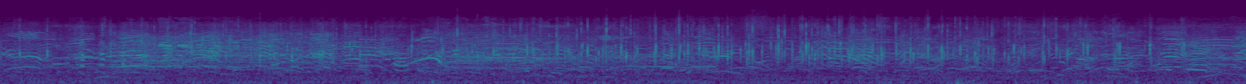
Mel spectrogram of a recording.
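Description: Several voices from players and spectators at a children's soccer game, calling and chatting at once, overlapping without clear words, over a low rumble.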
